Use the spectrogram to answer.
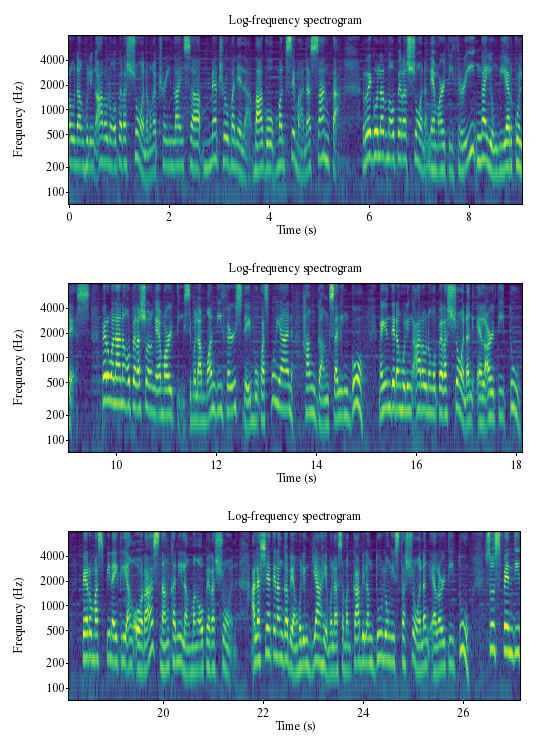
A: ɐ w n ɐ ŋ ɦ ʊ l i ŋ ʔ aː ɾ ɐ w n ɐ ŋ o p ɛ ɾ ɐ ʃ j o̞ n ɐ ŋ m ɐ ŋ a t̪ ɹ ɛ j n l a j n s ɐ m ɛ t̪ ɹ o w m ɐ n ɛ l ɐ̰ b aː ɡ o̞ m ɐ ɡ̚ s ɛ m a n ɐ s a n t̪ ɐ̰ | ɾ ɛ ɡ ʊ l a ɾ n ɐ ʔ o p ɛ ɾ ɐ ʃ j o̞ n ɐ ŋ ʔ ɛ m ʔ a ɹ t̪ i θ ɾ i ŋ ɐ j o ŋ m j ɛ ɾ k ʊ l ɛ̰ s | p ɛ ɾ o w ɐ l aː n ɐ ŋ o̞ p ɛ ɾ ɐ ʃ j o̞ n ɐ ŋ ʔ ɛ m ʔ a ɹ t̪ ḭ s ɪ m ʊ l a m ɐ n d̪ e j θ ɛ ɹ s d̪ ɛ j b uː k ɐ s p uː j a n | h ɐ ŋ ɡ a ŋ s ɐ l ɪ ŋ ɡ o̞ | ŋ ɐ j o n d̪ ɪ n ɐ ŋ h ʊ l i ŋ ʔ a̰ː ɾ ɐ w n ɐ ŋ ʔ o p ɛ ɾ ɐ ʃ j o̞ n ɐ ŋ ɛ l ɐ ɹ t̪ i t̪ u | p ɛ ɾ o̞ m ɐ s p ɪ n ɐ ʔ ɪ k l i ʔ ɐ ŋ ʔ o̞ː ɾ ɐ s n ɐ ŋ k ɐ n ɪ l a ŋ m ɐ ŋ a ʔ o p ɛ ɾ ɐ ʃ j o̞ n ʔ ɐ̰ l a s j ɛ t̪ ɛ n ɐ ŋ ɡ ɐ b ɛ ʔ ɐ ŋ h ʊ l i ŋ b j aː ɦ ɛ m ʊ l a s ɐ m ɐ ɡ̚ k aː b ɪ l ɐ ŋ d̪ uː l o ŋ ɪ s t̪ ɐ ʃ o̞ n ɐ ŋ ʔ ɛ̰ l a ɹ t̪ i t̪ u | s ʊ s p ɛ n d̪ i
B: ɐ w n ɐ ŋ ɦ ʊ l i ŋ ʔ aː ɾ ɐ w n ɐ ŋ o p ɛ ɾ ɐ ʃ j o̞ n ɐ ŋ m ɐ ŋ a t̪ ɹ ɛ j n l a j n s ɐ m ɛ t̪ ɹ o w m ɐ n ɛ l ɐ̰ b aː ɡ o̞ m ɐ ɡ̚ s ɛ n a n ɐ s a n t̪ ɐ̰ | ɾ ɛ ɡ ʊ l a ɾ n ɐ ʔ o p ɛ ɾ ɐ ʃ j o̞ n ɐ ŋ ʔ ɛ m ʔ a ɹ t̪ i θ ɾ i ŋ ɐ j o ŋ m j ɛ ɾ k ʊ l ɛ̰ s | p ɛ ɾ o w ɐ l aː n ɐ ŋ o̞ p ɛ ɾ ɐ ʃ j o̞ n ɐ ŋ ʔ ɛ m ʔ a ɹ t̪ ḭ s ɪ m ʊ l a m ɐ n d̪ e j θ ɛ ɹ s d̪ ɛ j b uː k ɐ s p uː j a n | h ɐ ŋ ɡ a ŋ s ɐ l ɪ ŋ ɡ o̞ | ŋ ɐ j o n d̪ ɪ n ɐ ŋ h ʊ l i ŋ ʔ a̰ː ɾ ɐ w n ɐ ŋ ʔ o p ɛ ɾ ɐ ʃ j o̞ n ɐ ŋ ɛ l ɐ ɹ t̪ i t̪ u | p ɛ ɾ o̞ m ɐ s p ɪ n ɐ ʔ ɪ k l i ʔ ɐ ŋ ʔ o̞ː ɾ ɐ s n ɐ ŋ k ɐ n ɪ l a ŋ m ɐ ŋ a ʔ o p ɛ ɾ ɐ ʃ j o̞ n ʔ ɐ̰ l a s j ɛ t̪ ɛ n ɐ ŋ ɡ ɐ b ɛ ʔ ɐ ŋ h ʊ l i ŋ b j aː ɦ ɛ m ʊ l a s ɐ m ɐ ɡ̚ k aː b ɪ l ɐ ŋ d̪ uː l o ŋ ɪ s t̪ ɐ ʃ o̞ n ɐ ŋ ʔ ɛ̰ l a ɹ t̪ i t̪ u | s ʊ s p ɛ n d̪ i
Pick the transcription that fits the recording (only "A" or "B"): A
